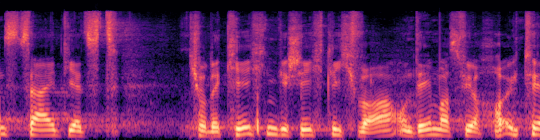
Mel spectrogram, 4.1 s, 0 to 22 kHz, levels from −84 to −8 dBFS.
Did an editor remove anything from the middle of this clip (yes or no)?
yes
